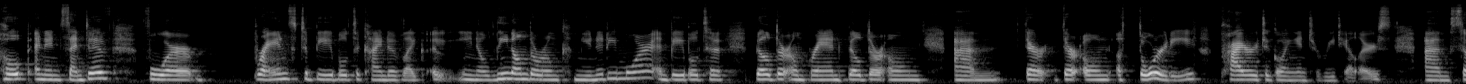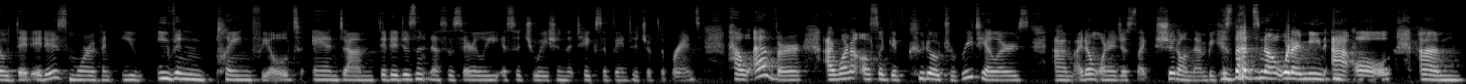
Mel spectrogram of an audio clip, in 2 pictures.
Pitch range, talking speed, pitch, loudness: 205-240 Hz, 190 wpm, 215 Hz, -23 LUFS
